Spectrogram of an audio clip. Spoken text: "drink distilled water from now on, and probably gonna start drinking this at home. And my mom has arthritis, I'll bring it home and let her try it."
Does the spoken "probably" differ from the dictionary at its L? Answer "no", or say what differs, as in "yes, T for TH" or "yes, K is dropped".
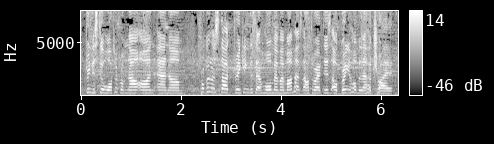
yes, L is dropped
